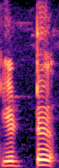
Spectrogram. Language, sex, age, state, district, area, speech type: Tamil, female, 18-30, Tamil Nadu, Coimbatore, rural, read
